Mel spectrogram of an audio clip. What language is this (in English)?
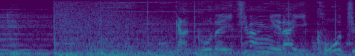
Japanese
